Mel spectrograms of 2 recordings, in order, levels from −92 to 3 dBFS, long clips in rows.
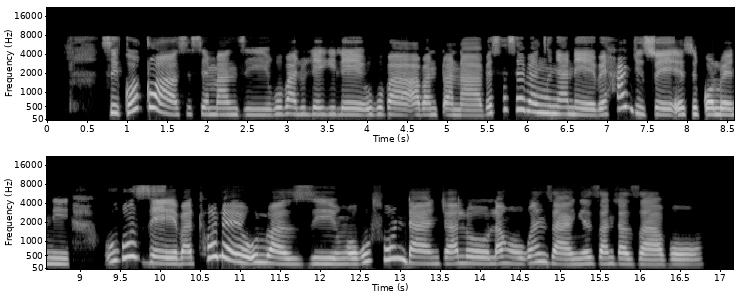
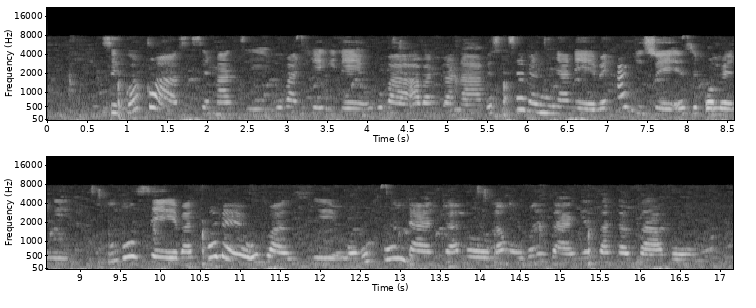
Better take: first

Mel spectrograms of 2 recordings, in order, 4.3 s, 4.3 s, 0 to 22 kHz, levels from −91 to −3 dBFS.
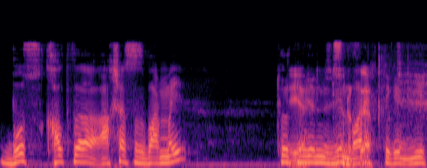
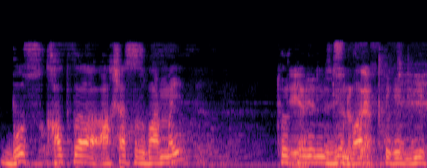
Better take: first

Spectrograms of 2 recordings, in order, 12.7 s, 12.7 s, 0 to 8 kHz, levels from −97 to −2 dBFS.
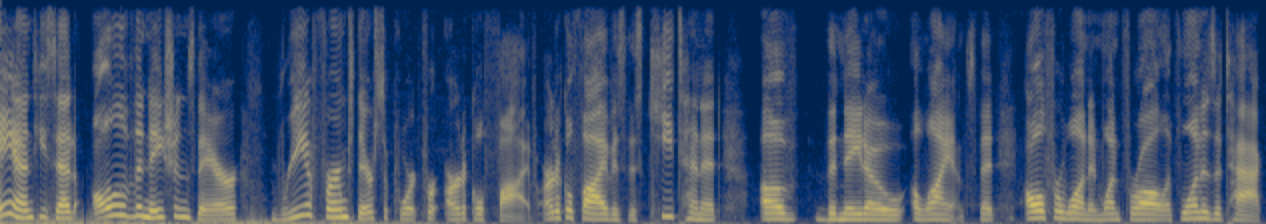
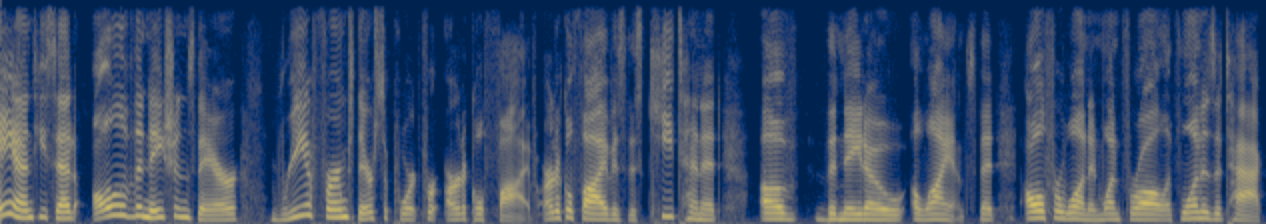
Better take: second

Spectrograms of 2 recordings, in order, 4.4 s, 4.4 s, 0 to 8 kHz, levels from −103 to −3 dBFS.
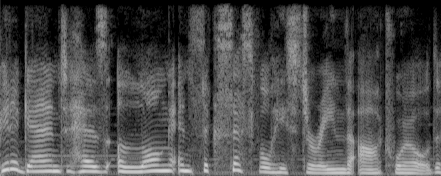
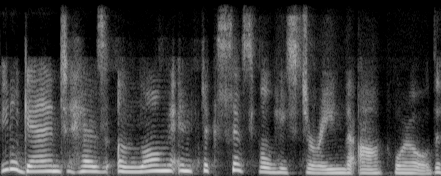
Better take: first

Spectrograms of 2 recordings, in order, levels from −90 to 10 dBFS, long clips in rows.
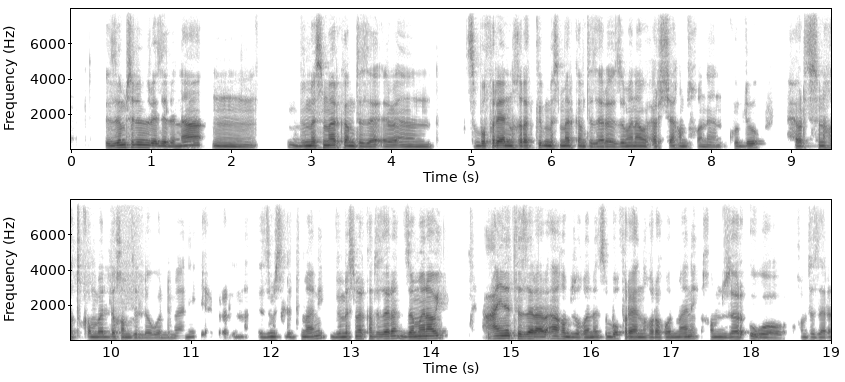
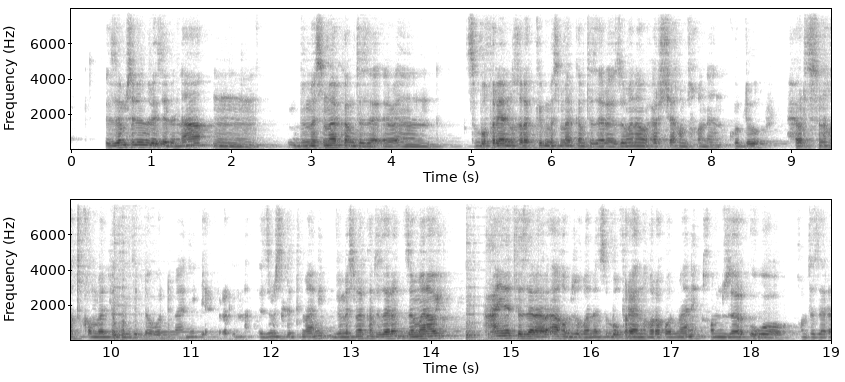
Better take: first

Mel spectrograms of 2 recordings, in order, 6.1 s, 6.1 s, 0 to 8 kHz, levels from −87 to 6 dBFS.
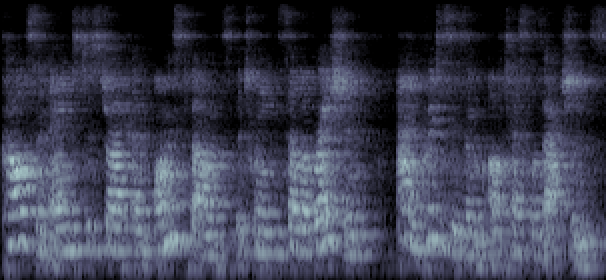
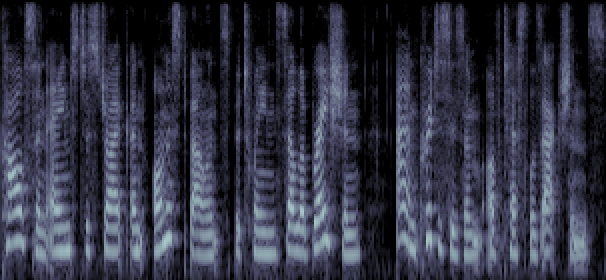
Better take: second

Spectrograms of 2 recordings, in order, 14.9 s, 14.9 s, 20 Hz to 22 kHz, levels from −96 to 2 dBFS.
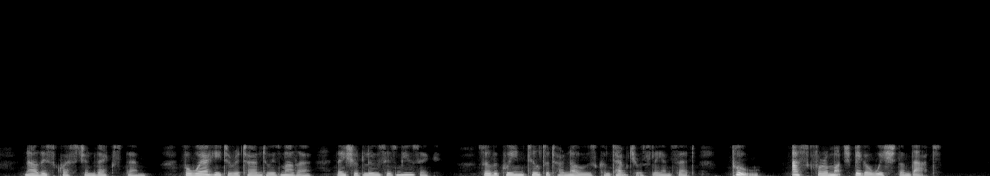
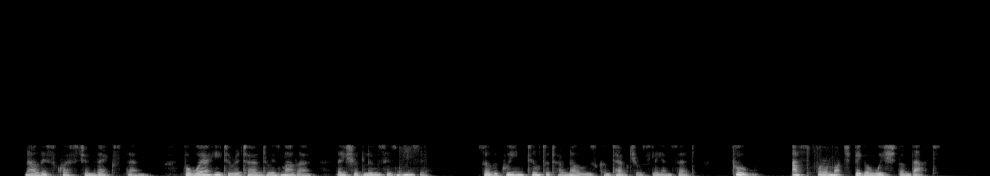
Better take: first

